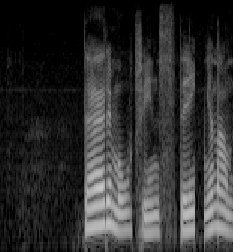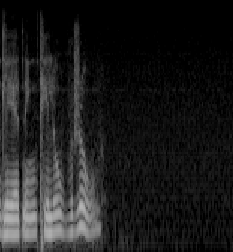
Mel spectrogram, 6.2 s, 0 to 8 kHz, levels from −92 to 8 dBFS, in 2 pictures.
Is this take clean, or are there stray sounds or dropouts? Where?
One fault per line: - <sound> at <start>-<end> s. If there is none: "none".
- dropout at 2.6-2.7 s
